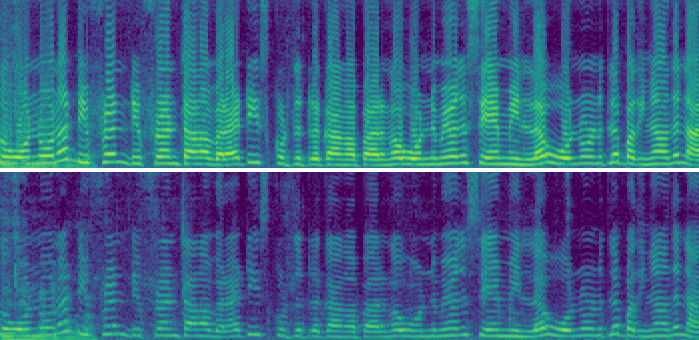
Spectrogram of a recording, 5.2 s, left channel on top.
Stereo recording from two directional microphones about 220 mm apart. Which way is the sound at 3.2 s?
Centre (ahead or behind).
